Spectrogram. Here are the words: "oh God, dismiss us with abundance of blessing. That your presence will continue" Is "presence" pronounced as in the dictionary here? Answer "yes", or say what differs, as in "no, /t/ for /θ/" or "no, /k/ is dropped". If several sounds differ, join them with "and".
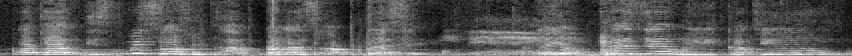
no, /s/ is dropped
